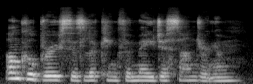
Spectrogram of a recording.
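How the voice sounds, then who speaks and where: Respectful young nephew, read by a female narrator, lowish voice, mic a little off. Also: normal speed, a little mellow, recorded from a distance, lightly acted. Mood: polite.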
